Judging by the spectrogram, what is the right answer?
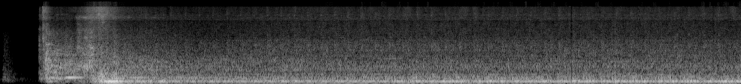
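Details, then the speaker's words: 1960 Ford Starliner, engine started after a long sit: it catches right away, then settles into a slow, low, slightly lumpy idle with no revving; the idle stays low, and smooths out a little later. "Little bit of low idling right now. I would have revved it a little to wake up the idle, but I was already climbing out."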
